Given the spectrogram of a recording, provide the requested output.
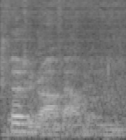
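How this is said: The stress falls on the first word. The speaker calls it right. "it has initial stress"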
